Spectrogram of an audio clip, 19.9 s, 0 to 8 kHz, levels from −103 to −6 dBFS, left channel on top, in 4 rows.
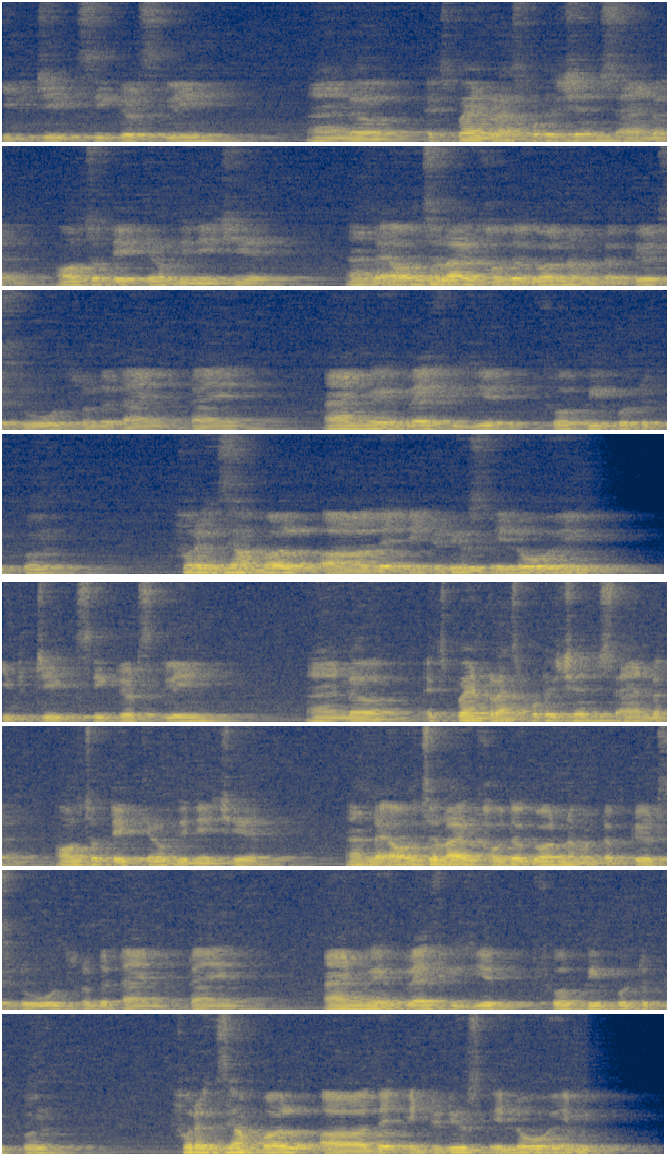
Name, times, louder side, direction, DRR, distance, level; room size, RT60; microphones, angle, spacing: voice 1, 0.0-1.6 2.3-2.9 3.2-5.0 5.4-6.9 7.6-11.7 12.4-13.7 14.1-14.7 15.1-15.3 16.3-19.4, right 2 dB, 55° right, 4 dB, 0.4 m, -23 dB
3.9 x 2.7 x 4.8 m, 1.0 s
head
